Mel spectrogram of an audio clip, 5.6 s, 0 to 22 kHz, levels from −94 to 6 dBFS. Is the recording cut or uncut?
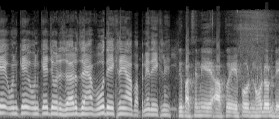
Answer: cut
